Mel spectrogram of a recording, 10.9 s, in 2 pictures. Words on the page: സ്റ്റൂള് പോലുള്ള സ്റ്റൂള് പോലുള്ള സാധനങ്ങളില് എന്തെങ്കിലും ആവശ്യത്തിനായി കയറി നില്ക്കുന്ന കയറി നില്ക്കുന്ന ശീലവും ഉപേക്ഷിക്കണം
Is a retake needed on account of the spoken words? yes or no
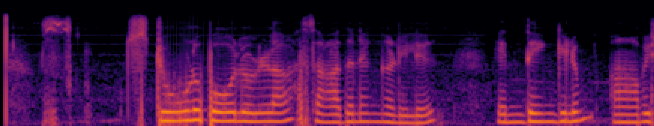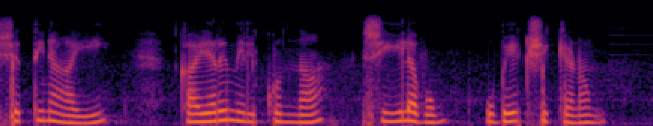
yes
